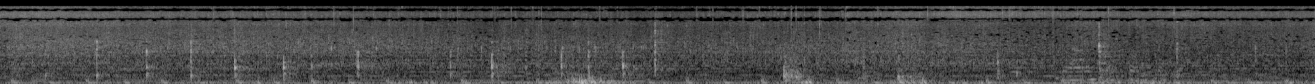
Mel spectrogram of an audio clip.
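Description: Pounded cassava leaves sizzling in hot oil in a wok, the sizzle jumping up as they go in at the start. A wooden spatula scrapes and clicks against the pan as they are stirred.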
